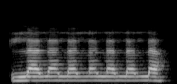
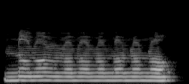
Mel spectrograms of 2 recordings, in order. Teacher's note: inmediatamente después de los dientes superiores por la cara interior hay una curvita carnosa dura Esa es la zona alveolar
